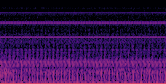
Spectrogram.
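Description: Quiet room tone: a steady faint hiss with a few thin, high, unchanging tones, and no other sound.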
